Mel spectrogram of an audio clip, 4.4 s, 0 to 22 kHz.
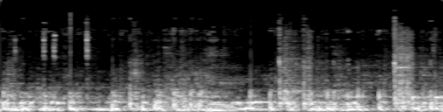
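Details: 1991 Acura Integra LS, 1.8L original engine with 340,000 miles: idles unevenly with a lumpy, irregular beat and occasional stumbles instead of a smooth hum; rough idle, cause unknown.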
